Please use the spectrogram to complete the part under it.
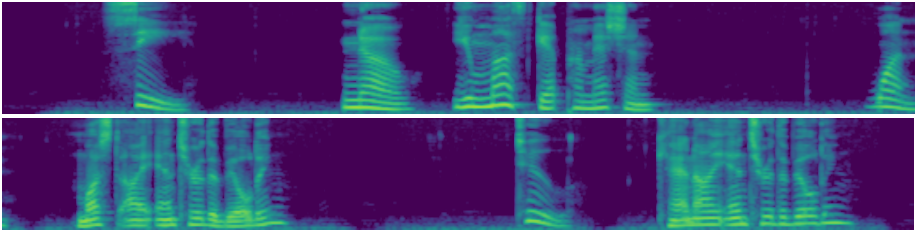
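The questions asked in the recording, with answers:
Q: No, you must get permission.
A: 2: Can I enter the building?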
